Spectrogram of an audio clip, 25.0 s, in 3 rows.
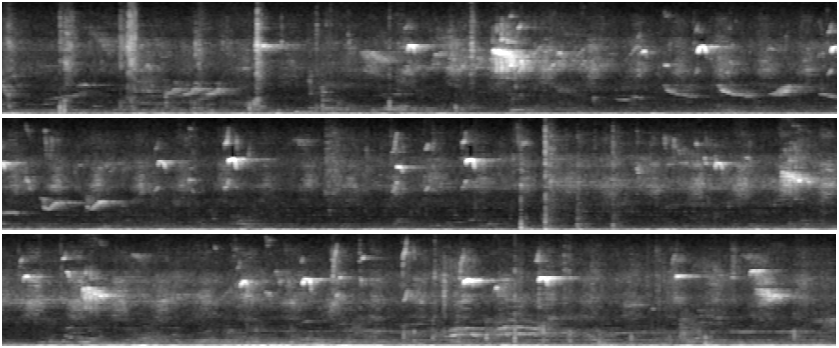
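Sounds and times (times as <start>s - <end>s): steady low rumble: 0.0s - 12.2s, 14.9s - 25.0s
birds chirping: 0.0s - 25.0s
lower swooping bird calls: 16.4s - 25.0s.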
